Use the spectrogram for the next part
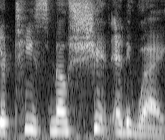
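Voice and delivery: loud, high hollered yelling. In a game, a player's character yells back at an old lady. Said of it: "I yell back".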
